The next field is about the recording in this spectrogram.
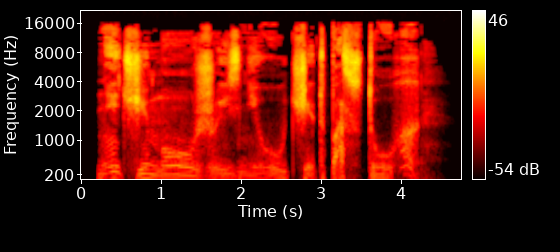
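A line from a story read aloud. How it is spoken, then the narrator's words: Hissed in ear, dog mouth. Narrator (Russian): прошипела на ухо собачья пасть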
